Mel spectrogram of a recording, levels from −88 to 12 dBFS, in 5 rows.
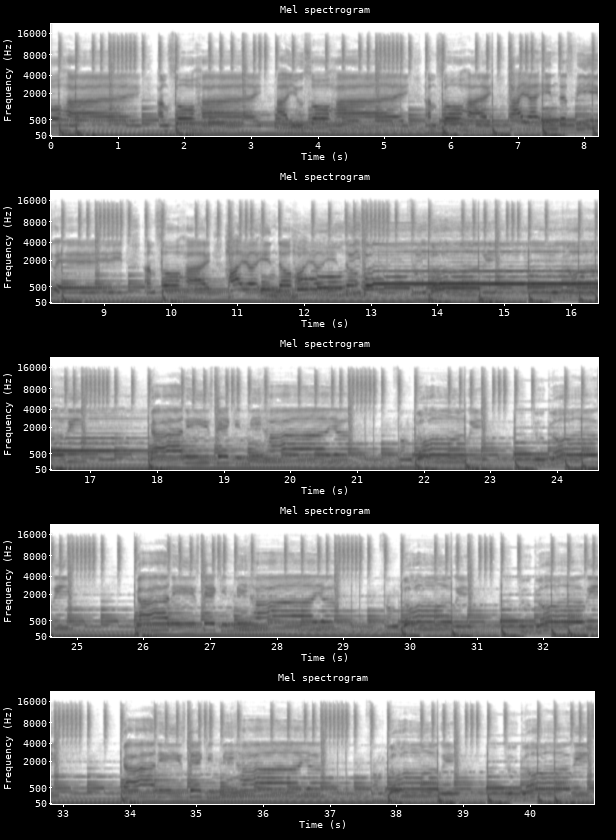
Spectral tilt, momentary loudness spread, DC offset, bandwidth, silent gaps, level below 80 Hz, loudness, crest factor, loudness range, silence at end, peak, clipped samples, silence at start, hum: -5 dB/octave; 8 LU; under 0.1%; 16.5 kHz; none; -24 dBFS; -19 LUFS; 16 dB; 6 LU; 0 s; -2 dBFS; under 0.1%; 0 s; none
